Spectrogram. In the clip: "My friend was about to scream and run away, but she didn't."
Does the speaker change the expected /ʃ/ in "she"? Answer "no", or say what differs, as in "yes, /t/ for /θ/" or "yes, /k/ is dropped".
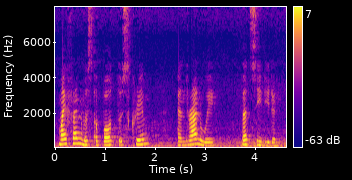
yes, /s/ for /ʃ/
